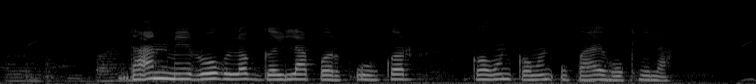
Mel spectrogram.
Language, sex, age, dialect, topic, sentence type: Bhojpuri, female, 25-30, Western, agriculture, question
